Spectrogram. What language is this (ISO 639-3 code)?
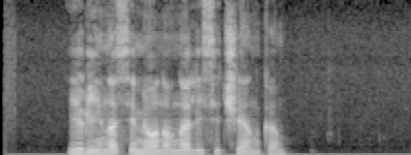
rus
